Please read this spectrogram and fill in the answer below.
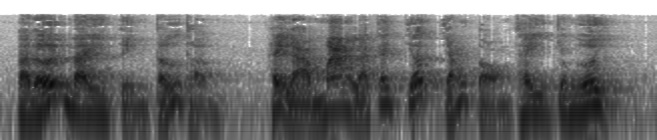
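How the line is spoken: Loud shout. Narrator (Vietnamese): Chí tôn quát to lên

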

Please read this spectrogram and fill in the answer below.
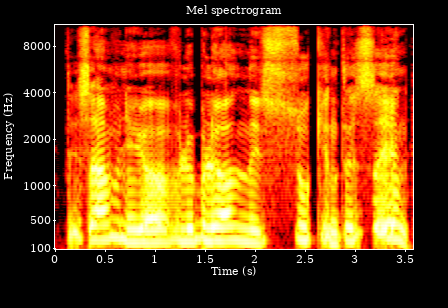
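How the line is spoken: Sobbing. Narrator (Russian): рыдал он

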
